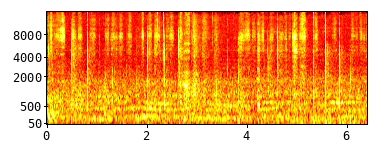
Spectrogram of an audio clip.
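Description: Chalk or marker scratching steadily on a classroom board during a Class 10 science lesson on spherical mirrors, with faint room noise and sparse taps, no voices heard.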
